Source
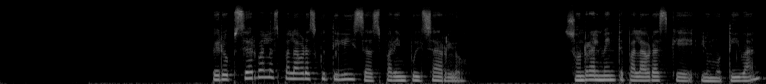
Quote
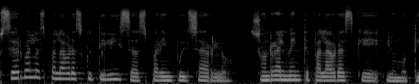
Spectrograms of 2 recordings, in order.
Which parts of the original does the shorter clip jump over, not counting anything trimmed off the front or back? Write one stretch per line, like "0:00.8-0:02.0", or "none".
0:04.8-0:05.6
